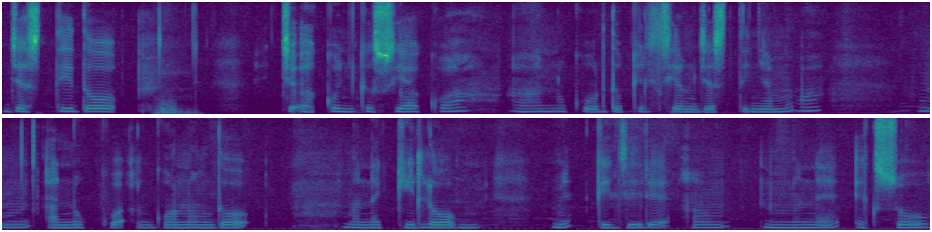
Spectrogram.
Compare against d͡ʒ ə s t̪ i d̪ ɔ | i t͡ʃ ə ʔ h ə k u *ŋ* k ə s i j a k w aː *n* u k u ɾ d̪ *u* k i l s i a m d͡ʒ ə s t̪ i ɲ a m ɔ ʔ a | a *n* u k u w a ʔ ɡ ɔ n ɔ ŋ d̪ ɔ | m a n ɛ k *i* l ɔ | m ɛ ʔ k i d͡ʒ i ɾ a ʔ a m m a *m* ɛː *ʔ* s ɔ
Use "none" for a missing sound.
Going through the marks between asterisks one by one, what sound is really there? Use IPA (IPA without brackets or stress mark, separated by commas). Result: ɲ, n, ɔ, n, i, n, k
